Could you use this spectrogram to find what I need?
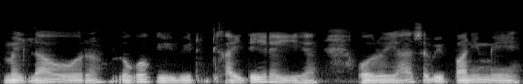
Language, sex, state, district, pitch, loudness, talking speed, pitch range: Hindi, male, Haryana, Charkhi Dadri, 95 Hz, -16 LUFS, 160 wpm, 95-105 Hz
